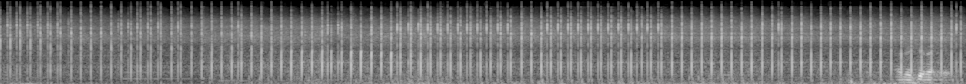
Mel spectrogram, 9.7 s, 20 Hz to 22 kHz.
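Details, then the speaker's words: Shock wave therapy device with a 6 mm head firing over the Achilles tendon while the applicator is moved across the treatment area: rapid, regular sharp clicks at about 200 a minute. "So in this area we're going to start shooting again, and again we're making this movement,"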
